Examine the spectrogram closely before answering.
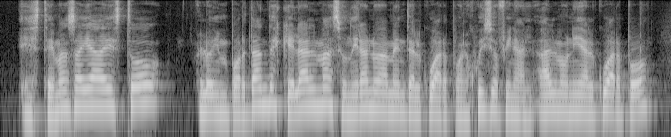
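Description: A dark, mellow tone at a fairly quick pace, with ordinary pitch variation and very even loudness. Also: man, high pitch for a man. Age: 30s. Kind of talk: religious teaching talk. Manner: conversational.

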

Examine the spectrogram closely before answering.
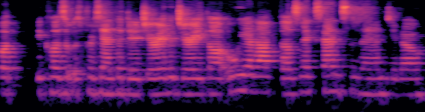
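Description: Her pitch fairly low, a woman speaks at a fairly quick pace. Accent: Belfast. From West Belfast, Northern Ireland. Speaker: dentist. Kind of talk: casual chat.

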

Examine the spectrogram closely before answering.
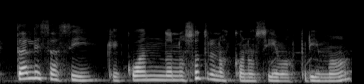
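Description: At a moderate pace, a woman speaks as noticeable background noise continues. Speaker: listener sending voice message. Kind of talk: voice message.

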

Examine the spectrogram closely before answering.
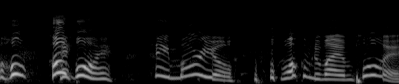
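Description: In a put-on character voice, the speaker uses a high pitch and very wide pitch swings at a fairly slow pace. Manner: menacing.

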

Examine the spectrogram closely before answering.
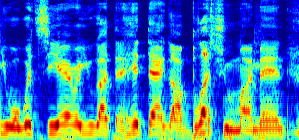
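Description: In a New York accent, the speaker goes very fast with fairly even intonation. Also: man. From New York, Staten Island. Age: 20s. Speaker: rapper and music consultant co-host. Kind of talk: casual chat.

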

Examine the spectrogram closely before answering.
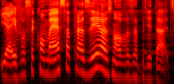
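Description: Captured with a dry, close sound and no echo, a woman talks at a fairly quick pace in an ordinary speaking voice with lively intonation. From Belém, Pará, northern Brazil. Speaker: startup founder. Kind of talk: panel discussion.

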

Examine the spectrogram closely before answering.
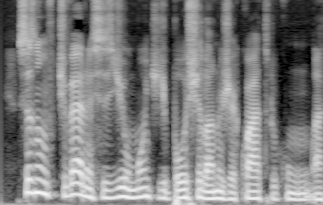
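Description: Recorded very cleanly against a silent background, a man's dark, mellow, medium-pitched voice moves at a moderate pace with very wide pitch swings in a dry, close sound with no echo. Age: 20s. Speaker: psychologist and neuroscience expert. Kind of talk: casual interview.

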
